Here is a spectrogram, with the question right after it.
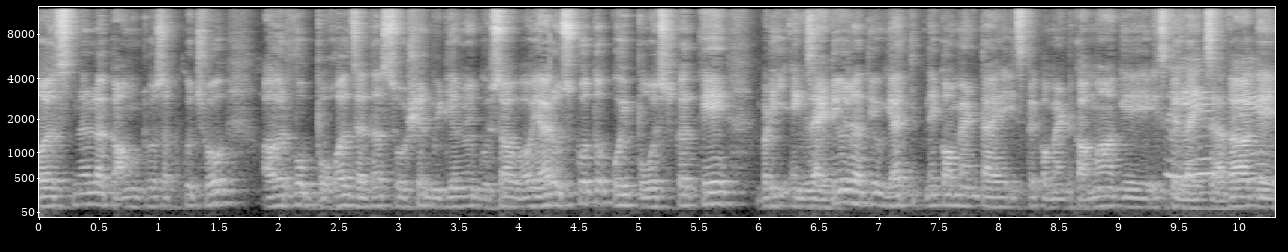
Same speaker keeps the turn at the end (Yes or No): No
